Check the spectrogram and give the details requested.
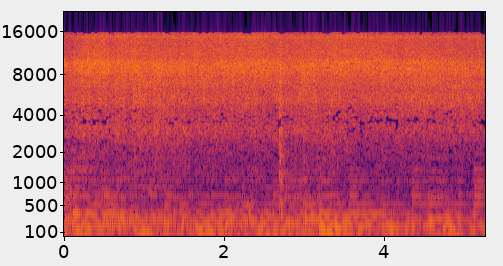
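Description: Onions and tomatoes sizzling as they fry in oil in a wok, stirred with a metal spatula that scrapes the pan and clicks against it once about halfway through. Background music plays along.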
